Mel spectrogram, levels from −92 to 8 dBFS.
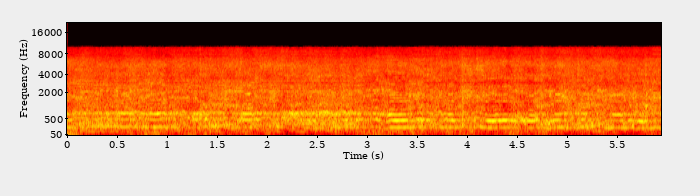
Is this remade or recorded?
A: remade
